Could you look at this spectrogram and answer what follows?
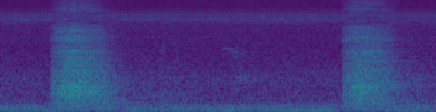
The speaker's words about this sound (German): Es war tatsächlich nur zweimal das gleiche Geräusch. Es klingt wie Atmen.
